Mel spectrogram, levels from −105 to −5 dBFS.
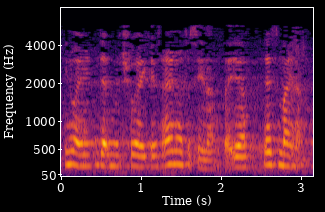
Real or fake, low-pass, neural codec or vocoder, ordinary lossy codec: fake; 7.2 kHz; codec, 16 kHz, 16 kbps, FreqCodec, larger model; MP3, 24 kbps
